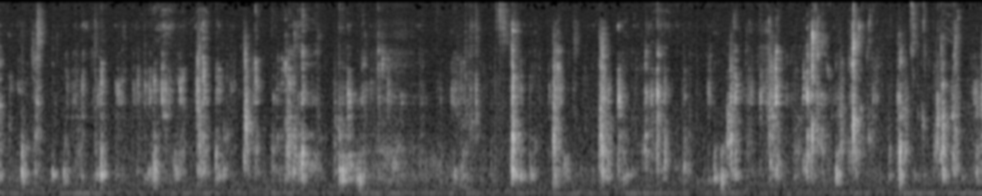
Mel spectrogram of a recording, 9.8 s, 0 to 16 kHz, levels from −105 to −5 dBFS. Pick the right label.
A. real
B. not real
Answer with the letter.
A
